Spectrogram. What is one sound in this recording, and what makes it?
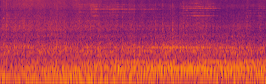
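A diesel locomotive engine drones louder as it passes close by.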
